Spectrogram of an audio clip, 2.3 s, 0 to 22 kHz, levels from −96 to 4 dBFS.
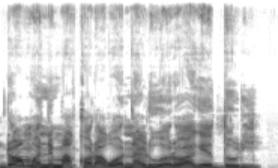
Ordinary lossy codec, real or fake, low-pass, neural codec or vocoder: none; real; none; none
